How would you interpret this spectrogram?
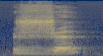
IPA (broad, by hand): ʒ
